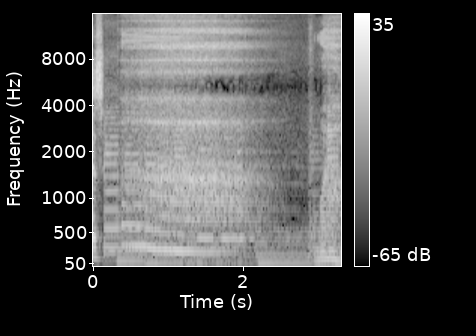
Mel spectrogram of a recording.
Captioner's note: pollyanna moans unmistakeably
